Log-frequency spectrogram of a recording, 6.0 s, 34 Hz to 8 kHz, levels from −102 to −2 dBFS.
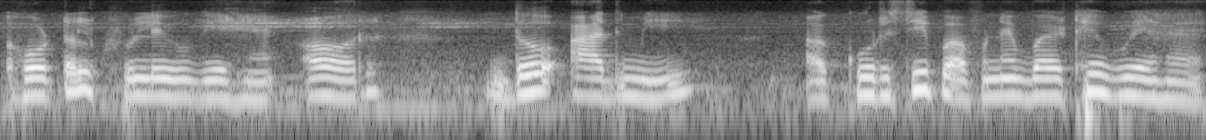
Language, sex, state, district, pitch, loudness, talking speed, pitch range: Hindi, female, Punjab, Fazilka, 185 Hz, -16 LUFS, 140 wpm, 175-195 Hz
